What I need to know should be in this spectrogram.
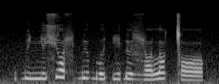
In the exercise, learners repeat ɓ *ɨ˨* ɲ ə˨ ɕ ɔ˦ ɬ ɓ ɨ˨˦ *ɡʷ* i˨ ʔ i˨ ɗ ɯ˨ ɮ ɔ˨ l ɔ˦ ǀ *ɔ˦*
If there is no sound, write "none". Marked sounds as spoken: ɨ˨, ɡʷ, ɔ˨

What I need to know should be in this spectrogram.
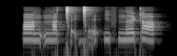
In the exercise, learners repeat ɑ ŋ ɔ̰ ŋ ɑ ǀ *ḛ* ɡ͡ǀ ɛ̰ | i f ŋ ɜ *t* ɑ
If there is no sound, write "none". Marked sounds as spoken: ɛ̰, ʈ

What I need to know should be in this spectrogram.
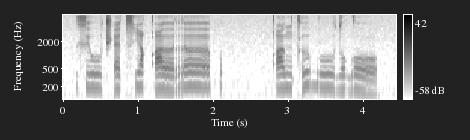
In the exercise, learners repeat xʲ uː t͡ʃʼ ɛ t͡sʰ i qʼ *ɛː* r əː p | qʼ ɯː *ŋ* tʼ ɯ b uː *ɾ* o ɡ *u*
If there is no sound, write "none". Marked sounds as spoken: əː, ŋ, d, o

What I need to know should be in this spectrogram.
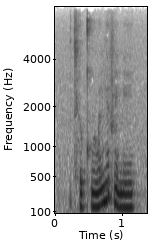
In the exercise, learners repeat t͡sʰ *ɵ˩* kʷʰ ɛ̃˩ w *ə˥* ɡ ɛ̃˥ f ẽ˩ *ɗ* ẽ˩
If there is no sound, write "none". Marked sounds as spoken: ə˩, ə̃˥, n

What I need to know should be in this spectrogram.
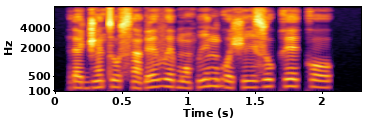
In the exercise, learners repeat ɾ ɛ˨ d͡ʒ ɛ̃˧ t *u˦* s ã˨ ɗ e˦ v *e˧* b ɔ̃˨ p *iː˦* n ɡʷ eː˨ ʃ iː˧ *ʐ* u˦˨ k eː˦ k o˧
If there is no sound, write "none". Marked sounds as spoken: u˨, e˧, iː˦, z

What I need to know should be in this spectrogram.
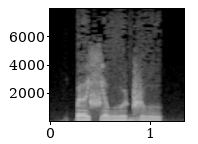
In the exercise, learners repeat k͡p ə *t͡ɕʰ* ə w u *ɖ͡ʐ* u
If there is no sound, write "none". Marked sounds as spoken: ɕ, ɖ͡ʐ

